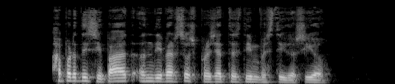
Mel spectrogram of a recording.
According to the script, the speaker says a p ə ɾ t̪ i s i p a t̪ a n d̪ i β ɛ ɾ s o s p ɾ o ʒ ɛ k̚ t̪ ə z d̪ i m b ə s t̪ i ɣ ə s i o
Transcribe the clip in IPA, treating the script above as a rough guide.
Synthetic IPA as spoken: a p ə ɾ t̪ i s i p a t̪ ə n d̪ i β ɛ ɾ s o s p ɾ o ʒ ɛ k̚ t̪ ə z d̪ i m b ə s t̪ i ɣ ə s i o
